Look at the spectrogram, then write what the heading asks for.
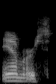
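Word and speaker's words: Amherst: embarrass you but it's we pronounce our town ammer without the H and there's a joke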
